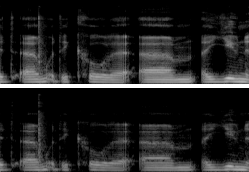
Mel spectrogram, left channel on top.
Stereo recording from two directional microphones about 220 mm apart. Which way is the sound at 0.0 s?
50° left (ahead or behind).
